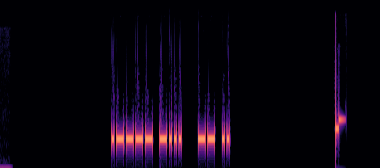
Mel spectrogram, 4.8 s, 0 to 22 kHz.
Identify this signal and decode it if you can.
Morse code, heard as a keyed tone, about 40 wpm, 700 Hz. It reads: 1B MI
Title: Field Day Exchanges - 40wpm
